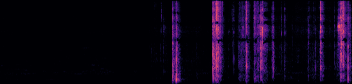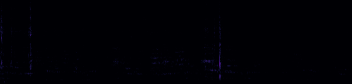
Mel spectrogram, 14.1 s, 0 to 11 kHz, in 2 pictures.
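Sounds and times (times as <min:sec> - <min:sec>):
plastic case clicks and rattles: 0:04.3 - 0:07.0.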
